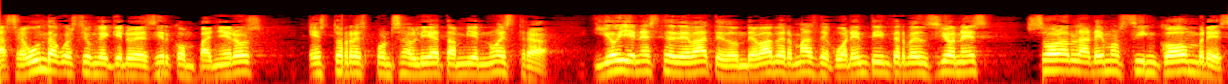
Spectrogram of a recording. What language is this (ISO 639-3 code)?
spa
